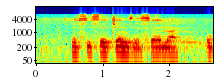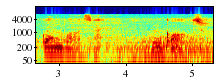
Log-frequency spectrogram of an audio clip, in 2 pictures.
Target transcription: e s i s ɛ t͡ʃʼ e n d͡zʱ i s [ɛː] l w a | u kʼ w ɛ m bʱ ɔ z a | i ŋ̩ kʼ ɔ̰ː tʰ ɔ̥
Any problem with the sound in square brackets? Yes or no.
yes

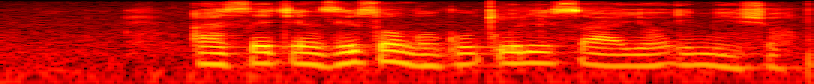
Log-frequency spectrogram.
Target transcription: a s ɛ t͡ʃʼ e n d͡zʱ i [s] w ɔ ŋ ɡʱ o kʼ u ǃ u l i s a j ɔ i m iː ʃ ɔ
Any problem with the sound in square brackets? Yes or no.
no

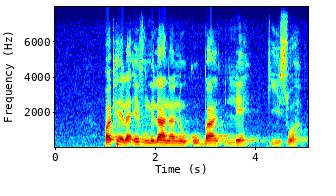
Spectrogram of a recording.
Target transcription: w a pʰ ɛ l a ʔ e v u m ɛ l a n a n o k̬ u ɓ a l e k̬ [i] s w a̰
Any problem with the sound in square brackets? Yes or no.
yes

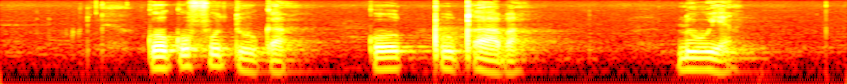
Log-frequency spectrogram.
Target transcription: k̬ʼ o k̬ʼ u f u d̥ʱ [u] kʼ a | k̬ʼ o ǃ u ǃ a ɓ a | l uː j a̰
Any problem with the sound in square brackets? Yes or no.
no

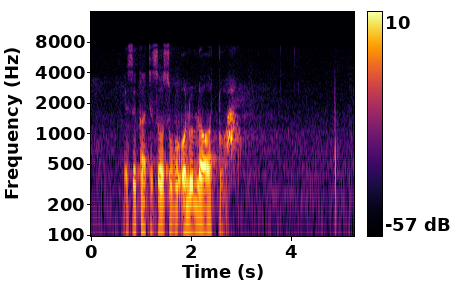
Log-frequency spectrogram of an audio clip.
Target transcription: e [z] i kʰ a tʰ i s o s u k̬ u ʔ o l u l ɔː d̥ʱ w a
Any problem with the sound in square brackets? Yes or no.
yes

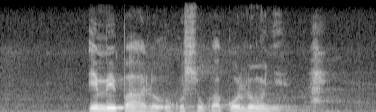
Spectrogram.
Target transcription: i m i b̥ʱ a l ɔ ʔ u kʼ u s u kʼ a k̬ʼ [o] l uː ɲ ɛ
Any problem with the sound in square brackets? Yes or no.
no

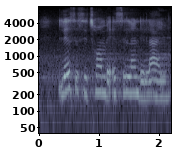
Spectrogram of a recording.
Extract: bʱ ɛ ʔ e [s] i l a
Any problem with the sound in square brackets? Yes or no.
no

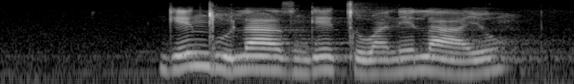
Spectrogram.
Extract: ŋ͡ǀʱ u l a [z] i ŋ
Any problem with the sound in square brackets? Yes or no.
no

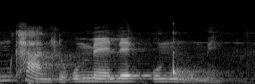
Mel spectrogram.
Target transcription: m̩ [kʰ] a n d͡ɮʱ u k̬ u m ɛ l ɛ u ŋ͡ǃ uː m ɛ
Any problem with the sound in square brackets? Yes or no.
no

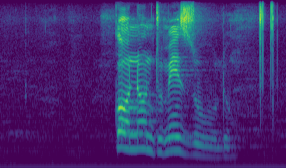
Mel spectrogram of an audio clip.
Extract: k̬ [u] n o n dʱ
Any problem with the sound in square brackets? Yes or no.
yes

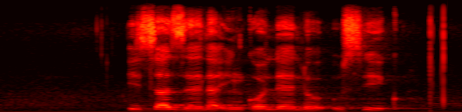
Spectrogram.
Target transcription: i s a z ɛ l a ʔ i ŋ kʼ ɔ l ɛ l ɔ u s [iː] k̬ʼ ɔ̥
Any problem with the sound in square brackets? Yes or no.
no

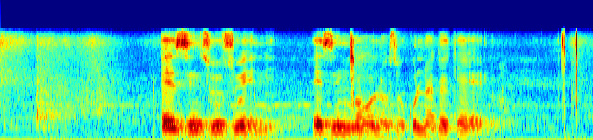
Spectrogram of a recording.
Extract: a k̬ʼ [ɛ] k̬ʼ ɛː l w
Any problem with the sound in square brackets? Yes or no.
no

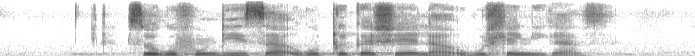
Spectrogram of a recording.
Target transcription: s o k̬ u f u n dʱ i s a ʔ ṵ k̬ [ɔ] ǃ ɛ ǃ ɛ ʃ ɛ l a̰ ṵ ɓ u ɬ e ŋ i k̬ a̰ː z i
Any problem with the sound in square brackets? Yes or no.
yes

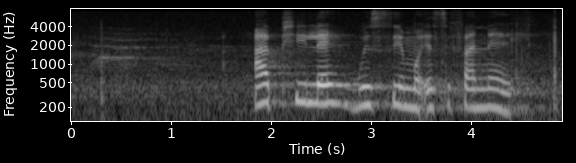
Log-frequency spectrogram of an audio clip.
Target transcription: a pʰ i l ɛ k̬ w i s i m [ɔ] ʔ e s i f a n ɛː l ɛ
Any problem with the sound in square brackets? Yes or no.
no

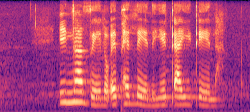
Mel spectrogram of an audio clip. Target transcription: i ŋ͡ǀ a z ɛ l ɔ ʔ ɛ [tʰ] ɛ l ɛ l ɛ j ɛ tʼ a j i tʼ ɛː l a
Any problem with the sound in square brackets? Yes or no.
yes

